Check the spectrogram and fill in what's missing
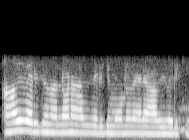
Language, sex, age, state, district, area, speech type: Malayalam, female, 45-60, Kerala, Kozhikode, urban, conversation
